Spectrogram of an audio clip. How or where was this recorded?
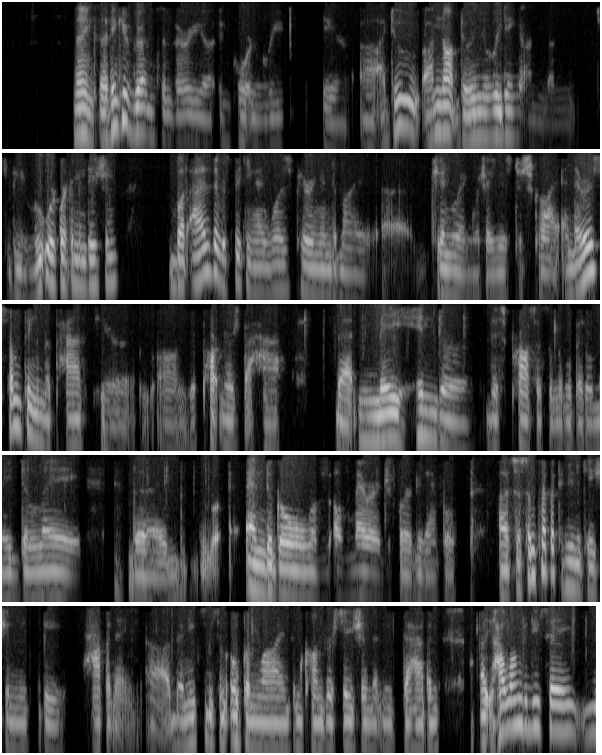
phone line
